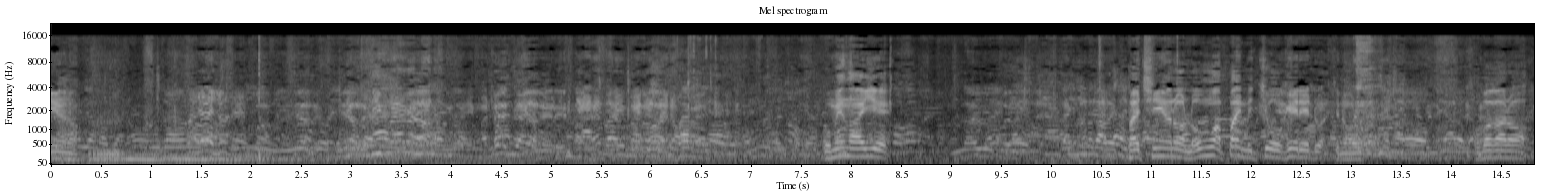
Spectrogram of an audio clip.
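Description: A large crowd chatters and calls out nearby.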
